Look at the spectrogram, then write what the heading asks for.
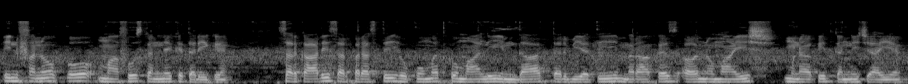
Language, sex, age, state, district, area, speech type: Urdu, male, 30-45, Uttar Pradesh, Azamgarh, rural, spontaneous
